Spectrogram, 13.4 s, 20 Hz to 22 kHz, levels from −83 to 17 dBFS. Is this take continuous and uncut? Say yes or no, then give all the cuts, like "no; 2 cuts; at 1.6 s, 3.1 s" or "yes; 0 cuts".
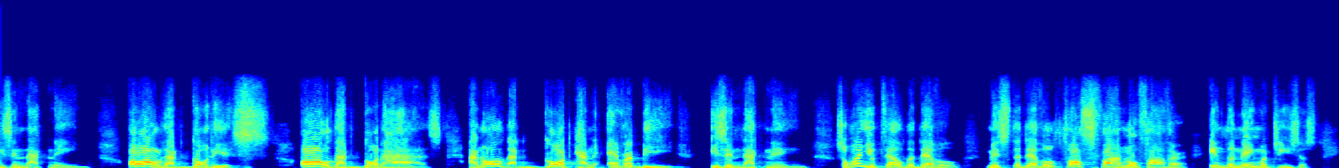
yes; 0 cuts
